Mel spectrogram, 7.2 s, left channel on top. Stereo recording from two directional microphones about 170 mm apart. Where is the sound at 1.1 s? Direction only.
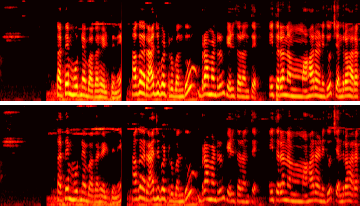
25° left (ahead or behind).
